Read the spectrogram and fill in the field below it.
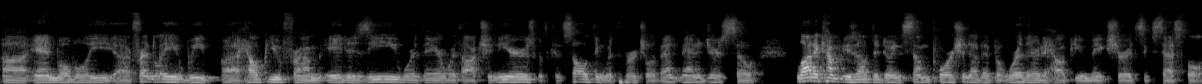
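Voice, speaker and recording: Talking at a fairly quick pace, a man keeps his fairly low pitch in fairly even intonation. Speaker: webinar host for a fundraising software company. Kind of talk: live webinar presentation with sales pitch. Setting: live webinar. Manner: fast.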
